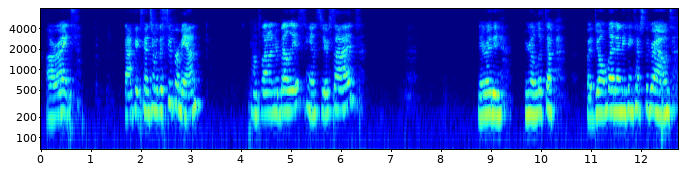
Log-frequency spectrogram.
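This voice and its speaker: Breathy woman coaching a workout. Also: a little high, slow, long pauses, distant mic. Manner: encouraging, cueing breaths and reps. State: a little out of breath. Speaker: fitness coach. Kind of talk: workout instruction. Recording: roomy sound, voice off-mic.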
